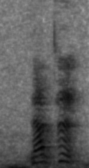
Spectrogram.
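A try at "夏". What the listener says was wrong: Natsu. It's natsu. Questionable pitch accent.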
